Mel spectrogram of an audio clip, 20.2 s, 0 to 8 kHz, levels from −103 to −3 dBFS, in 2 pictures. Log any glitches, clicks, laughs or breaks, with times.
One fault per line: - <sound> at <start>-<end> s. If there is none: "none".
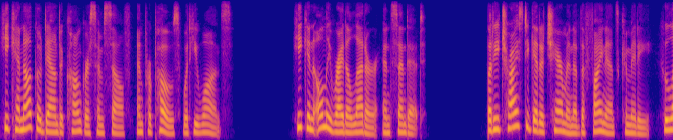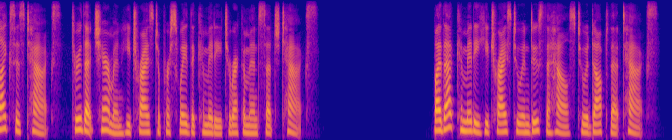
none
